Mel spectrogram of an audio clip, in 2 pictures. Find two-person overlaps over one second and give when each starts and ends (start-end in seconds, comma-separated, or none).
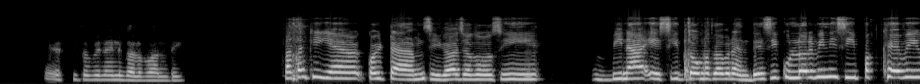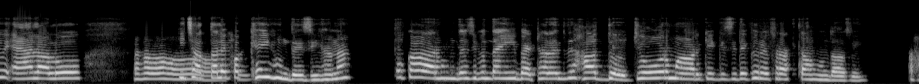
10.6-11.8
